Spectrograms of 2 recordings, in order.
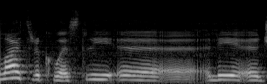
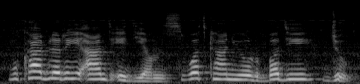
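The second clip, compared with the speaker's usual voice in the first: ordinary delivery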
